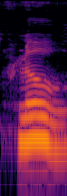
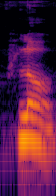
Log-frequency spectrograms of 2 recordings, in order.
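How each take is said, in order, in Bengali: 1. স্বরধ্বনিটি ou ধ্বনিতে glide করে। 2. স্বরধ্বনিটি বিশুদ্ধ o ধ্বনি হিসেবে থাকে। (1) "এটা সঠিক উচ্চারণ হবে ফ্লো ফ্লো ফ্লো" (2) "এটাকে আমরা সাধারণত বলি ফ্লো"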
